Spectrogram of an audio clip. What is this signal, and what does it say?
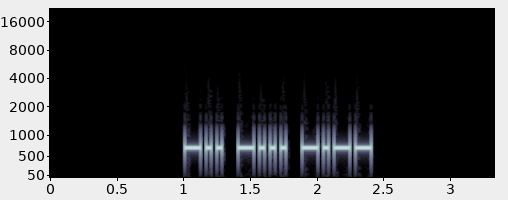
Morse code, heard as a keyed tone, about 30 wpm, 700 Hz. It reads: DBY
